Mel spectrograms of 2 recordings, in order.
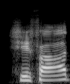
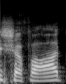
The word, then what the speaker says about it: شفاعت: سعادت، سلامت، شرارت، شرافت۔ شفاعت نہیں کہیں گے، شفاعت کہیں گے، شفاعت کہیں گے۔ صدارت،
